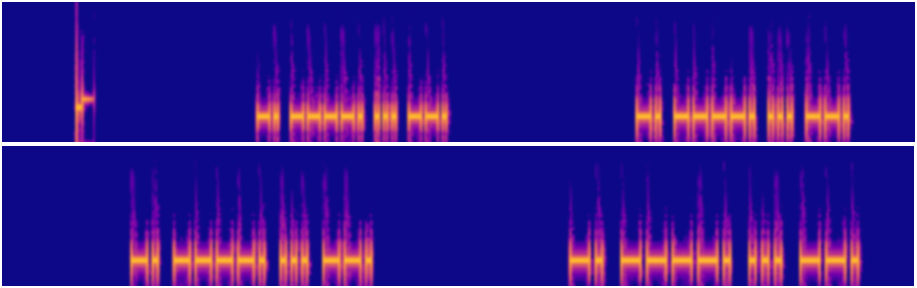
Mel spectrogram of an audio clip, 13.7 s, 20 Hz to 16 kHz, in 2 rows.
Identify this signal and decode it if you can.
Morse code, heard as a keyed tone, about 32 wpm, 700 Hz. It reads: N9SG N9SG N9SG N9SG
